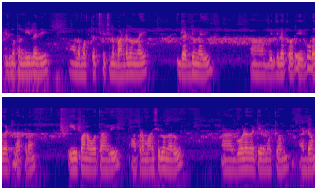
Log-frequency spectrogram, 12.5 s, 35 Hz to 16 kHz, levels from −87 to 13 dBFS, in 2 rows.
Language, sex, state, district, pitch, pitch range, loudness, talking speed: Telugu, male, Andhra Pradesh, Chittoor, 125 Hz, 120-130 Hz, -35 LUFS, 110 wpm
